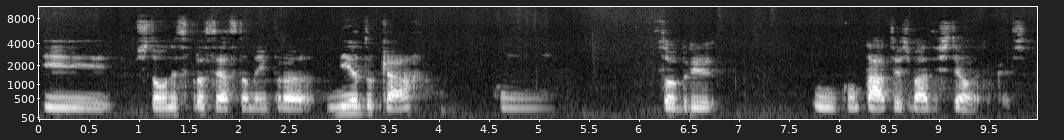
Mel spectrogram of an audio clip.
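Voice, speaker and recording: A young man hosts a casual podcast at an easy, unhurried pace, his voice at a middling pitch. He thinks aloud as he talks, with frequent fillers and restarts. The home recording sounds slightly dull and lo-fi. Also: husky. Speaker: podcast host. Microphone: amateur home recording, phone or computer.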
